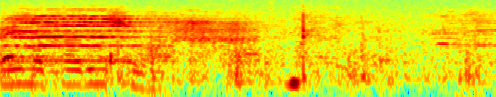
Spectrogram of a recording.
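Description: A faint, high-pitched whoop from a spectator in the arena crowd, held for well under a second and fading out, followed by a single short click about a second later.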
